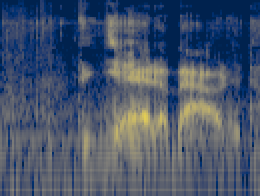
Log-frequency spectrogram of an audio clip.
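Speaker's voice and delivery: slow Brooklyn accent. Shown as a demonstration. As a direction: stretch it like a Brooklyn local.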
